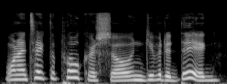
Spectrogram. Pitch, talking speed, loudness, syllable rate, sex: 220 Hz, 240 wpm, -16 LUFS, 5.6 syllables/s, female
